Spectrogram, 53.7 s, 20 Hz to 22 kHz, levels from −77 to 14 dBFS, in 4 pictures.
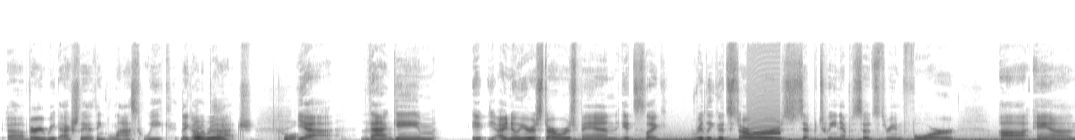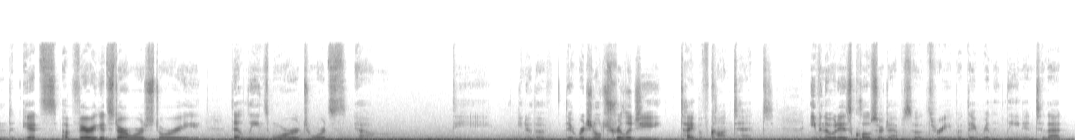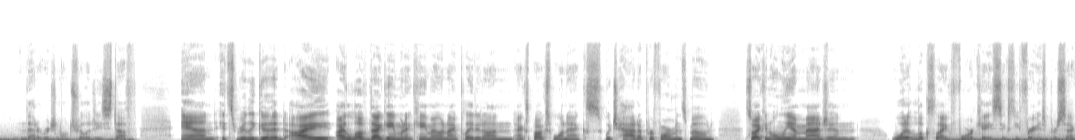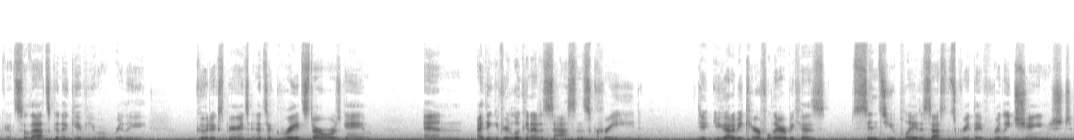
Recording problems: wind noise on the microphone; occasional gusts; from 7 to 29 s and from 39 s on; 15 dB below the speech
alarm; loud; at 9.5 s; peak 3 dB above the speech

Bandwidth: 15 kHz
